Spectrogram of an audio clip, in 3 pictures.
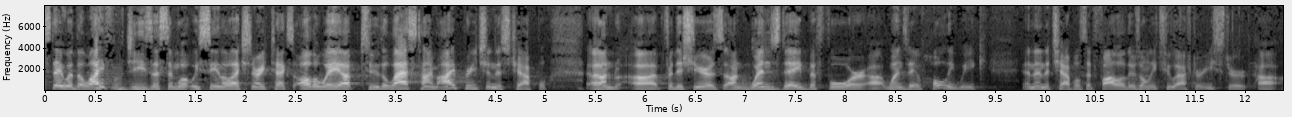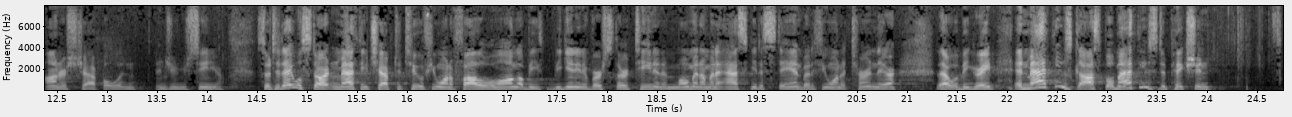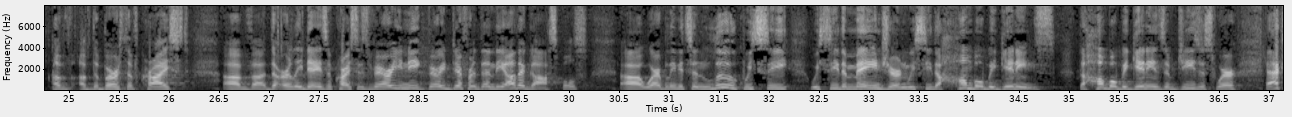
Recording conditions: large echoing room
